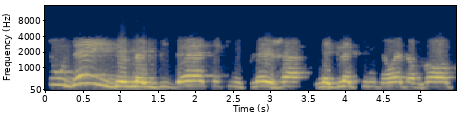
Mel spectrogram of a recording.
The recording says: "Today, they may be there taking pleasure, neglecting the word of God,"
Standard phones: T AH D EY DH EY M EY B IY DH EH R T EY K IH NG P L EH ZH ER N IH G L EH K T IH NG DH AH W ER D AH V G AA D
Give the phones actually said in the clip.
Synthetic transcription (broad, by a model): T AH D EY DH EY M EY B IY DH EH T EY K IH NG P L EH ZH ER N IH G L EH K T IH NG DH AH W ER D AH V G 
